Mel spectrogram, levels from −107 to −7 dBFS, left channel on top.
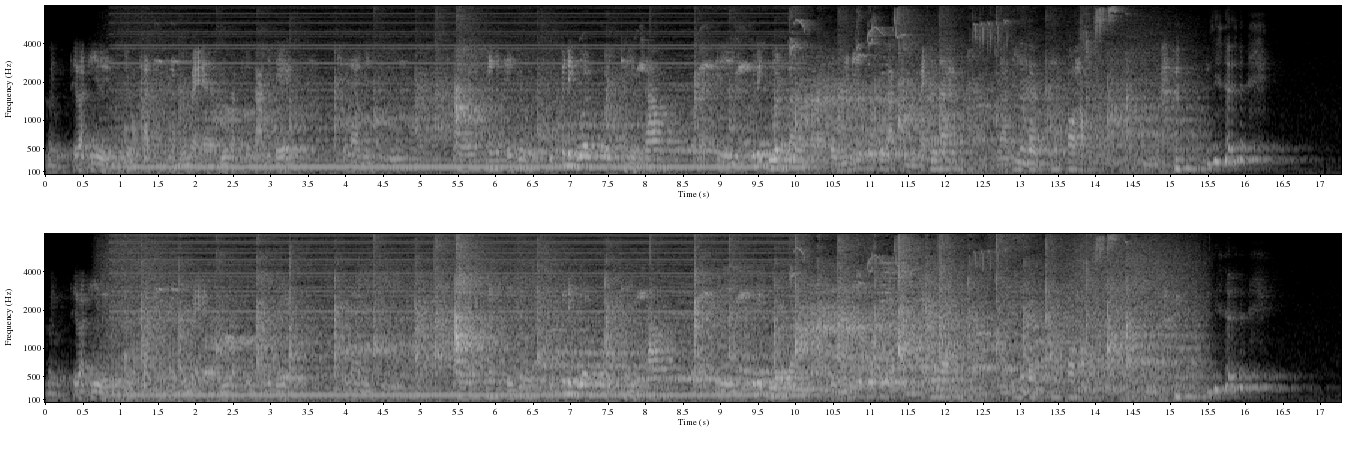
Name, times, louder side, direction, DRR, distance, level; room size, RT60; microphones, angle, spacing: voice 1, 0.0-3.6 3.9-4.9 5.4-8.3 8.5-12.2 12.7-13.9 14.3-14.5 14.9-15.2, left 1 dB, 25° left, 6 dB, 0.9 m, -48 dB
sound 1, 0.7-15.6, right 7 dB, 75° right, 0.4 m, -47 dB
sound 2, 0.8-10.2, equal, 50° right, 0.8 m, -51 dB
sound 3, 1.4-14.3, left 1 dB, 5° left, 0.6 m, -61 dB
voice 2, 9.2-9.7 12.9-13.3 14.6-14.9 15.4-16.3, left 2 dB, 75° left, 9 dB, 0.6 m, -53 dB
10.0 x 9.6 x 3.8 m, 1.4 s
head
